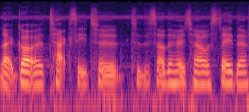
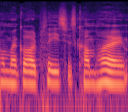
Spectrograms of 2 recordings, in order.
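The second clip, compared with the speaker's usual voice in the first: put-on panicked, frantic pleading tone. Retelling how a panicking mum begged on the phone: imitating a panicked mum. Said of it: "she's freaking out".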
